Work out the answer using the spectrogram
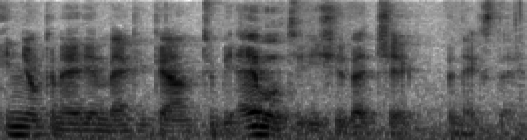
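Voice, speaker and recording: Speaking at a very fast pace with fairly even intonation, a man with a South African accent is heard in audible room echo. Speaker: real estate agent. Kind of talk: interview. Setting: office.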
